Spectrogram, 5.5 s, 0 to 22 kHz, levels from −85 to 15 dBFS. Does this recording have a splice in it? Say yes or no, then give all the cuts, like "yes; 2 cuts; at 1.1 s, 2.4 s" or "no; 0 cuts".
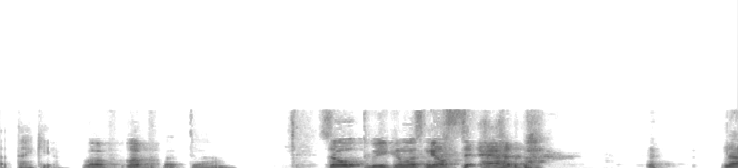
yes; 3 cuts; at 1.2 s, 2.7 s, 3.2 s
